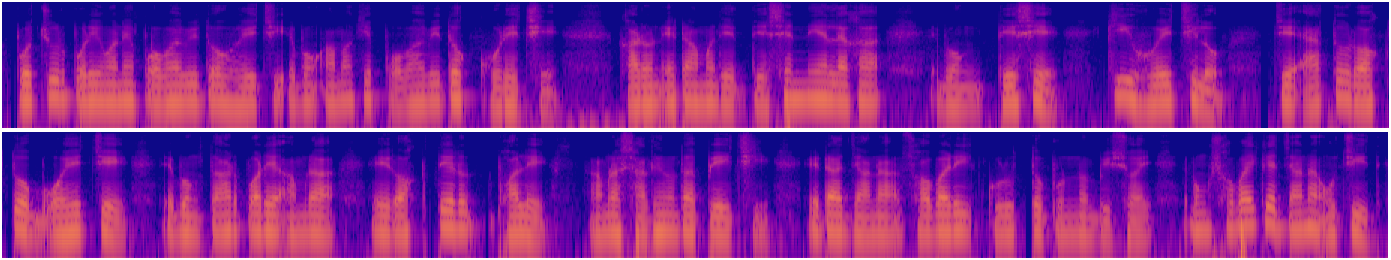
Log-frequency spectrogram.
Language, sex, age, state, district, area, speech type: Bengali, male, 18-30, West Bengal, North 24 Parganas, rural, spontaneous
